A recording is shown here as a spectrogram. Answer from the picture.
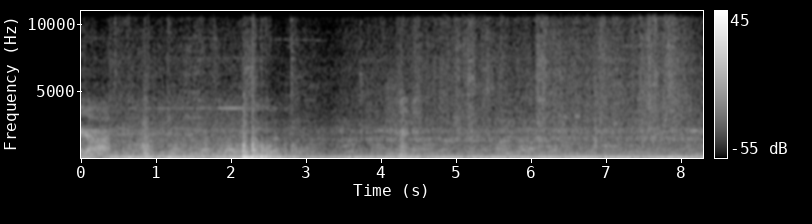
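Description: A blade strikes a thick wooden chopping block with one heavy knock about two seconds in, followed by a few lighter taps of a knife working through meat on the block, over a steady low hum like traffic or an engine running.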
